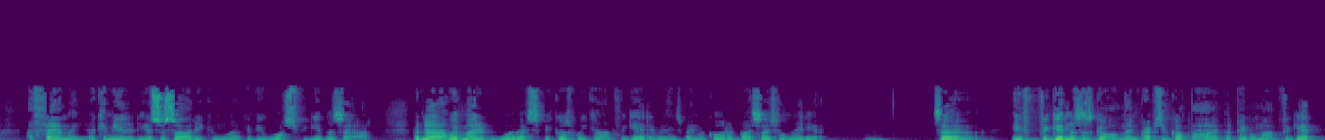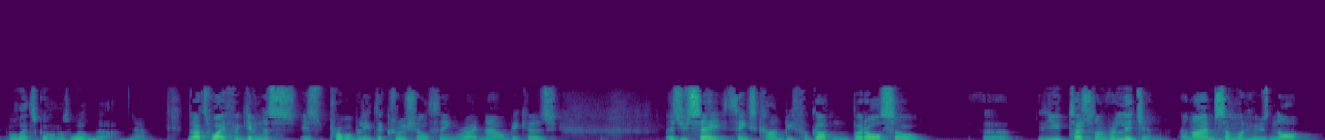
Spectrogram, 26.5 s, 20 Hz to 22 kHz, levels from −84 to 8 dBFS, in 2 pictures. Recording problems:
garbled, watery; slightly; nothing above 7.5 kHz

